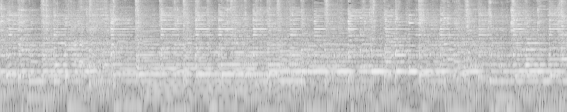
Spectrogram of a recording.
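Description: Bluegrass tune played live on acoustic guitar, strummed in a steady rhythm, with a one-string stick-and-box bass thumping a low note on each beat and a washboard keeping time.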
